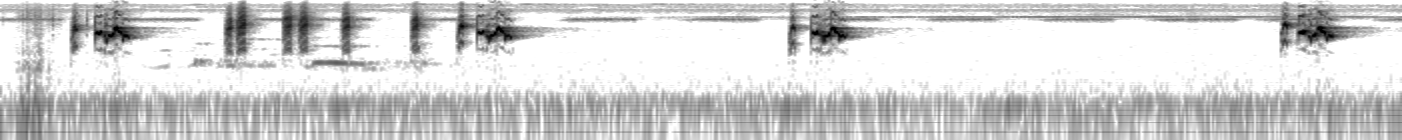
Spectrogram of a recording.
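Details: Sooty-headed bulbul calling repeatedly in a natural lure recording: a series of sharp clipped chips mixed with fuller warbled phrases, then single bubbly phrases repeating every few seconds against silence.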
